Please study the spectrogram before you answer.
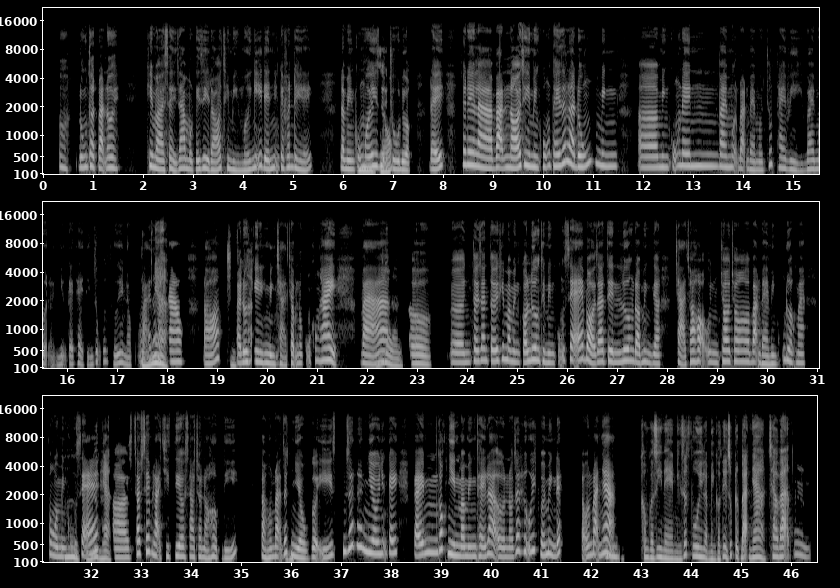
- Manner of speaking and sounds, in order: other background noise; tapping; unintelligible speech
- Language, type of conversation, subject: Vietnamese, advice, Bạn đã gặp khoản chi khẩn cấp phát sinh nào khiến ngân sách của bạn bị vượt quá dự kiến không?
